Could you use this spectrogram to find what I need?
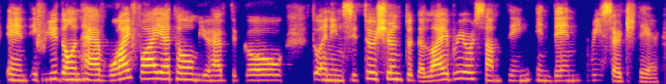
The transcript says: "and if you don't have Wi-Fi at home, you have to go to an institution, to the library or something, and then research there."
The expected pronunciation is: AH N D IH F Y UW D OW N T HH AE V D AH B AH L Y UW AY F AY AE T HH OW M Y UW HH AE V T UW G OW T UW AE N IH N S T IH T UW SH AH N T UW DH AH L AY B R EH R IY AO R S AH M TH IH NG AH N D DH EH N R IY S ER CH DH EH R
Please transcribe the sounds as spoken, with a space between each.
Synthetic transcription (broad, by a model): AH N D IH F Y UW D OW N T HH AE V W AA AH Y F AY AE T HH OW M Y UW HH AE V T UW G OW T UW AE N IH N S T IH T UW SH AH N T UW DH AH L AY B R EH R IY AO R S AH M TH IH NG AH N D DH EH N R IY S ER CH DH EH R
